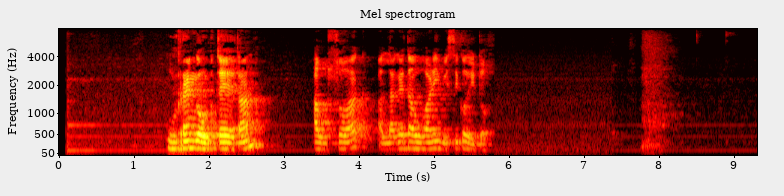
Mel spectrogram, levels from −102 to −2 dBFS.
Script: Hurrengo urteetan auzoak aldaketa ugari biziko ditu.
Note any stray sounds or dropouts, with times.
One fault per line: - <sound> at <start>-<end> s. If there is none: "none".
none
